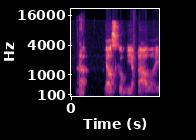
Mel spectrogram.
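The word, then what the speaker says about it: Bielsko-Biała: You're playing for Bielsko Biala. Is that how you pronounce it? Bielsko Biala, yeah. The L has like a slash through it. Makes a weird sound.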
